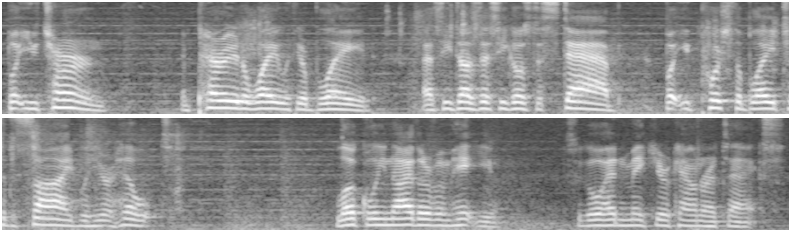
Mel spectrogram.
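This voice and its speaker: A man with a somewhat high-pitched voice acts as game master for a tabletop role-playing game. He narrates in a casual, descriptive way while soft music plays faintly behind him. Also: moderate pace.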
